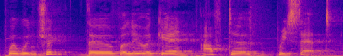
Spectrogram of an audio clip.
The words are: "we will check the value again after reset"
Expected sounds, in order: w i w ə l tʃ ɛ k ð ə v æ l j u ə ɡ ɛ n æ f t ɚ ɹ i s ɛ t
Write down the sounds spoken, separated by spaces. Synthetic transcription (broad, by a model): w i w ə n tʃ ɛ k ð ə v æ l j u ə ɡ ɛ n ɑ f t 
